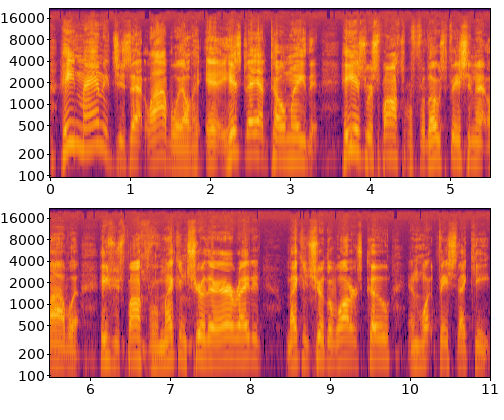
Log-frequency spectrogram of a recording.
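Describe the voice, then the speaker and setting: With a Southern US accent, a man talks at a fairly quick pace in a fairly high voice with ordinary pitch variation, on a very clean recording with a silent background. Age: 70s. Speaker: tournament host. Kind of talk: casual chat.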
